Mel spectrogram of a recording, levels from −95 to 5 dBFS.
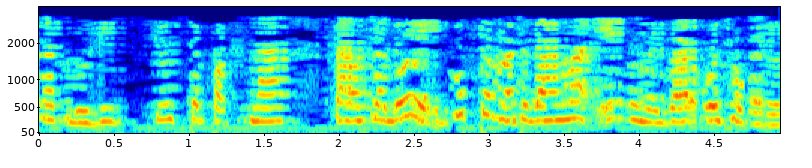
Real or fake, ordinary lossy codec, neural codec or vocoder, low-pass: real; AAC, 24 kbps; none; 3.6 kHz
